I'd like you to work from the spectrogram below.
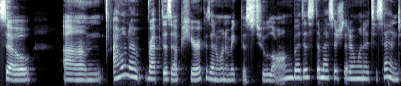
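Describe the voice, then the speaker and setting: In a very clean recording with a silent background, a woman with a fairly high pitch talks at a fairly quick pace with ordinary pitch variation. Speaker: self-help vlogger. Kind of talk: casual motivational monologue. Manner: halting, with fillers.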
